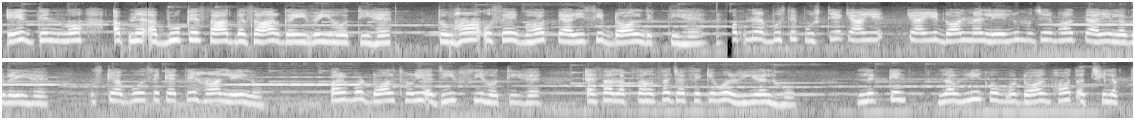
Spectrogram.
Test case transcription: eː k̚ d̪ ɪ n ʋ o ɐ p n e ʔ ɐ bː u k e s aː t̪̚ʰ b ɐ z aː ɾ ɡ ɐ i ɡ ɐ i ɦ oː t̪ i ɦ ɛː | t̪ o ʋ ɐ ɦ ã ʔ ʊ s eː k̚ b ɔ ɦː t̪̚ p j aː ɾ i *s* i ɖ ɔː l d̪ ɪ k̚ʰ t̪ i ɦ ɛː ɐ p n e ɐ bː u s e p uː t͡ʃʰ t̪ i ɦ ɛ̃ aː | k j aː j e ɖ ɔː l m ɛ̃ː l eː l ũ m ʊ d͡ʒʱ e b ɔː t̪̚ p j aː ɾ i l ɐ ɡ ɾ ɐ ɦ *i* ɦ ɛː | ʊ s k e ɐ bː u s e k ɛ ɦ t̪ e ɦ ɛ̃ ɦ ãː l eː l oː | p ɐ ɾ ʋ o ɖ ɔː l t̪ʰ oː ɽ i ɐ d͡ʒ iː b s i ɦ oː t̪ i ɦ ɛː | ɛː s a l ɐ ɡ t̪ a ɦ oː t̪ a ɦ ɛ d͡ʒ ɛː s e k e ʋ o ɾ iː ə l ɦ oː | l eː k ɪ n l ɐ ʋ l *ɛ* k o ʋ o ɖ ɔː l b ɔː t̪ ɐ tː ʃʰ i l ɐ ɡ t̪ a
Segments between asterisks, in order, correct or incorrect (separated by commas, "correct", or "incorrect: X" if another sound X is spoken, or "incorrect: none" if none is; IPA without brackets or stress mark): correct, correct, incorrect: i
